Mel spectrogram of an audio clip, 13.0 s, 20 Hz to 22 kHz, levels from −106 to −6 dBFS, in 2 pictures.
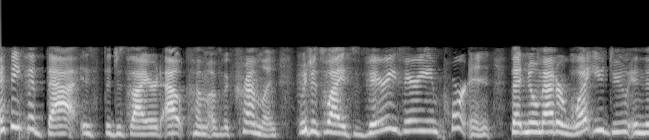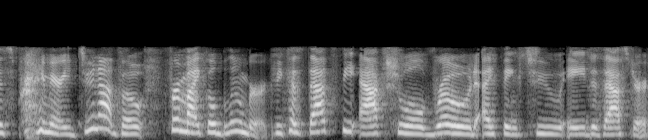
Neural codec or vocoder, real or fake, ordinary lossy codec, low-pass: none; real; AAC, 24 kbps; 5.4 kHz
